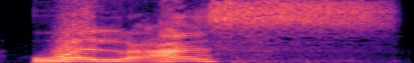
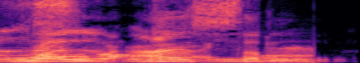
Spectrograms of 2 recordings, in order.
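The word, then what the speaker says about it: وَالْعَصْرِ: Wal as yang dibuang apa tuh? Huruf rnya harusnya kan wal asr. Ah, itu termasuk kesalahan jali juga sama ya.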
